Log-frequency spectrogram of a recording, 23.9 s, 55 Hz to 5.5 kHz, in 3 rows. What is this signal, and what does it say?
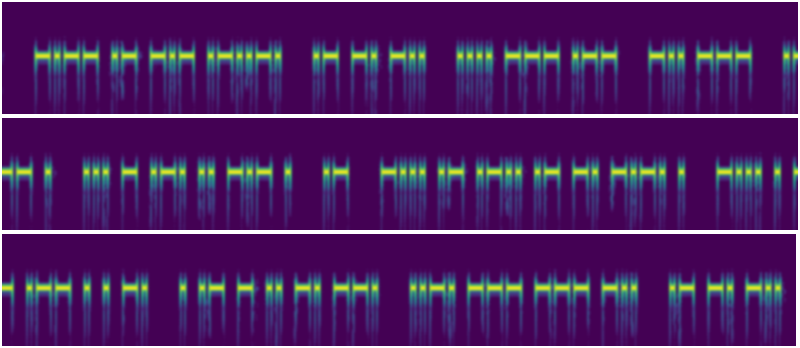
Morse code, heard as a keyed tone, about 25 wpm, 600 Hz. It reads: YAK" AND HOW DO WE STRIKE A BALANCE BETWEEN EATING FOOD AND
